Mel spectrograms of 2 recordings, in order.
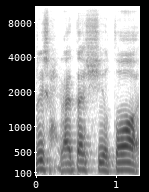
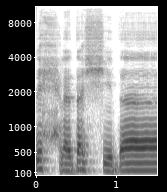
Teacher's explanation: Huruf ta'nya tipis karena dia istifal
